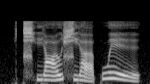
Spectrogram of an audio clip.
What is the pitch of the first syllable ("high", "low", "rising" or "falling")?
rising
